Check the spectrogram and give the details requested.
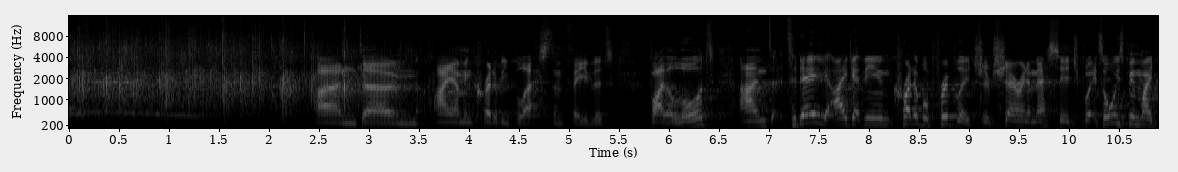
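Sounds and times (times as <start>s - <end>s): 
audience cheering and applause: 0.0s - 3.5s
speech: 2.5s - 10.8s.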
